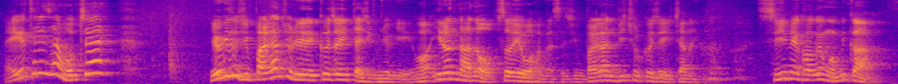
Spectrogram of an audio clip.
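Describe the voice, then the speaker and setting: Sing-song and fast, his slightly high voice sounds pushed and bright. This English teacher with a Gyeongsang Korean accent teaches a small class grammar, quizzing and teasing students as he goes, and the classroom echoes roomily.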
